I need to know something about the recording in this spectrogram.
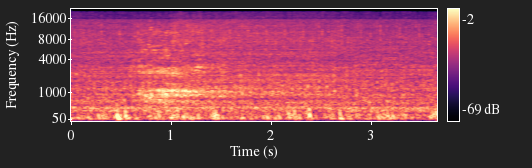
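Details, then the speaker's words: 2004 BMW 530 running extremely lean on both banks: uneven, lumpy idle with hissy air noise, running worse as soapy water is sucked in at the DISA valve; rough idle from an intake vacuum leak. "and you can see it running worse I'm trying to get some bubbles on there so you guys could see it but it's literally sucking in the water see it literally and hear it sucking in the water on the soap"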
